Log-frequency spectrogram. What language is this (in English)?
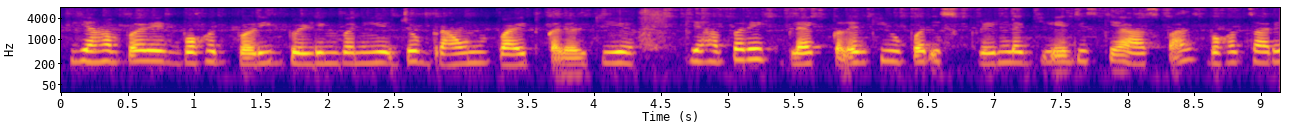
Hindi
